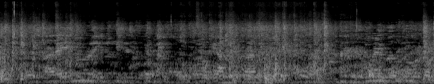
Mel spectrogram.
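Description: Pigeons coo softly and repeatedly against a busy, noisy background, with a voice talking faintly now and then.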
